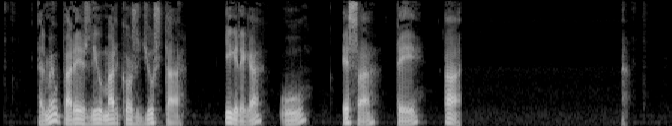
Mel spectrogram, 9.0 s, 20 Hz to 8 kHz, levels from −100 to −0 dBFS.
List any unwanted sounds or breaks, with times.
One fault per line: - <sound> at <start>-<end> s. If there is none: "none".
none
